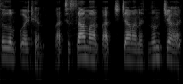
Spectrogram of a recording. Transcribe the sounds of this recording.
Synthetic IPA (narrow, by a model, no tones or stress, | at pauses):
səːlpəʈʰɐ̰npa̰t̪t͡ʃʰisaːmaːnpa̰t̪̚t͡ʃʰi̥t͡ʃaːmaːnɨt̪ʲʰnunt͡ʃaːɾʲ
